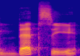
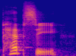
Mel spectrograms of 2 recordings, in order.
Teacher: The only negative thing I can say about the Arabic writing system and phonetics is that there's no letter P. There's no P sound, so they say Bepsi instead of Pepsi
